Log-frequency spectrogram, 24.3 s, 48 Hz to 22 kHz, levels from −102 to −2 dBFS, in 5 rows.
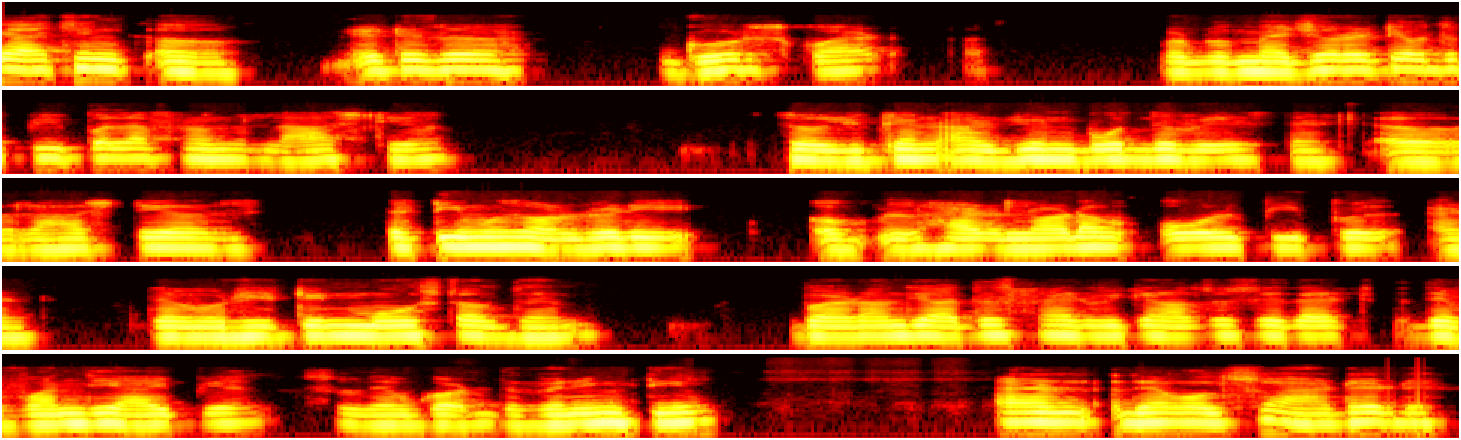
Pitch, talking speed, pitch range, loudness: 145 Hz, 180 wpm, 135-150 Hz, -22 LUFS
